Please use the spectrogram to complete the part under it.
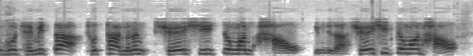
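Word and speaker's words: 쉐시 (学习): 오늘은 중국어 공부 좋다, 중국어 공부 재미있다라는 식으로 해갖고 학습 중문인데 공부하다, 학습하다, 배우다를 중국어로 학습이라고 합니다. 영어 아 우리말 한자 학습을 써가지고 쉐시 쉐시라고 읽고요.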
